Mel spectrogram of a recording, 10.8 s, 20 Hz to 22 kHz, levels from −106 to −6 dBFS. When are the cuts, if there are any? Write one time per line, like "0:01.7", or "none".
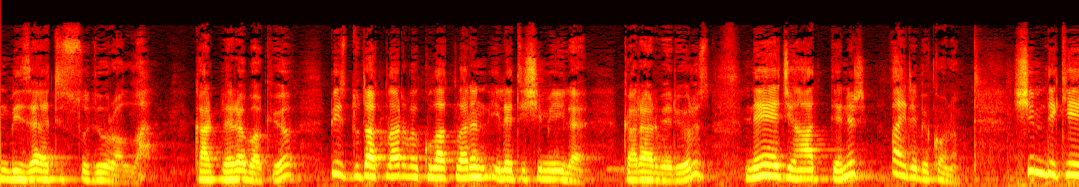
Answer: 0:07.4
